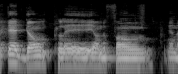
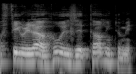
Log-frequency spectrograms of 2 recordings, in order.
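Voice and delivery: usual speaking voice

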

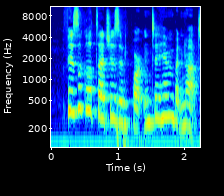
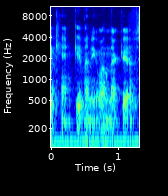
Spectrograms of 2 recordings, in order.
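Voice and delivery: whispering; 13 dB quieter than usual. Real, not acted. Confiding aside.

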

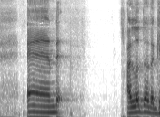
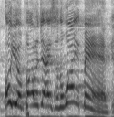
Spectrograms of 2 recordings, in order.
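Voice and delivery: much higher, hammed-up exclamation; high-pitched indignant outburst, retold; outraged retort; 13 semitones higher than usual. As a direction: call her out in mock outrage. Retells his outraged retort to her.

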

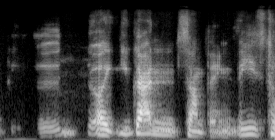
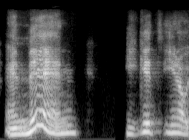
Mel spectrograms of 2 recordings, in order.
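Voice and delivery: normal talking voice

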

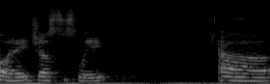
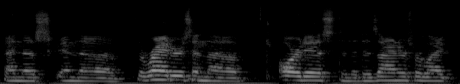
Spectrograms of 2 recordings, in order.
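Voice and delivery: normal talking voice

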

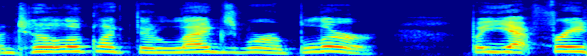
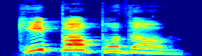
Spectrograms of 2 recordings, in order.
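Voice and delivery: loud urging shout in a put-on voice; yelled; 2 semitones higher, 11 dB louder than usual. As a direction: drive the giant on, shouting. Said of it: "Fido yelled".

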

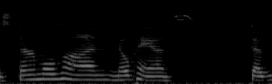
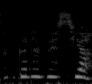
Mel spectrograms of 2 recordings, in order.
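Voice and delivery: high-pitched, lilting mock farewell; teasing high-voiced goodbye at a grave; mock farewell to heaven; 6 semitones higher, faster than usual. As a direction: call it up to heaven, higher. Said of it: "she looks up into heaven".

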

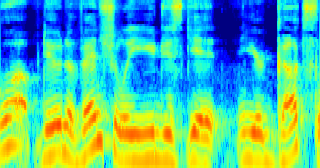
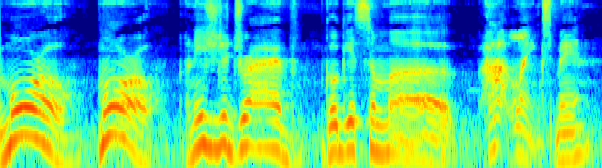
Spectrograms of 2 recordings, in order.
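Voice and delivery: put-on old Marine boss sending him for hot links; gruff boss voice; 5 semitones higher than usual. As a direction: bark the errand like a crusty boss.

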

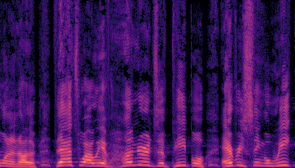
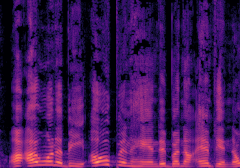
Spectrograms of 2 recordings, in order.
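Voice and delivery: ordinary talk

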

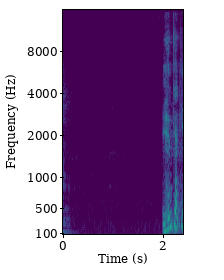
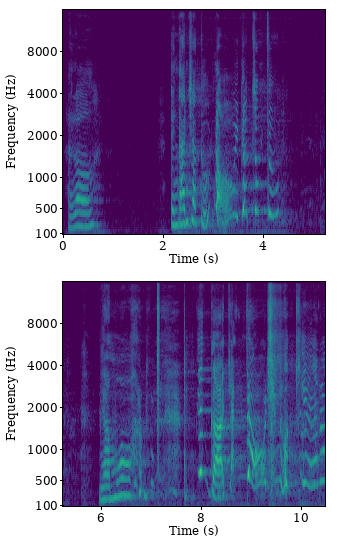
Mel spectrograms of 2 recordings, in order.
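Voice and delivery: put-on higher, sugary young lovers on the phone; mock lovey-dovey couple; 13 semitones higher, 4 dB louder than usual. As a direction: tease the audience by playing shy sweethearts. Couple's sweet phone talk mimicked.

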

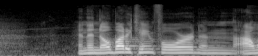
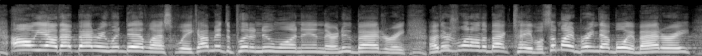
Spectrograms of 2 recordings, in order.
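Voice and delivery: loud, higher holler across a room; imitated congregant calling out; yelling from the pews; 6 semitones higher, 8 dB louder than usual. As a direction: holler it casually to the whole room. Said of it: "somebody else yells out from another pew".

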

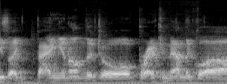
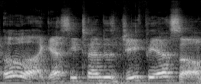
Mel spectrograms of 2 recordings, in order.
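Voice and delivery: higher, feigned innocence; mock innocent; 6 semitones higher than usual. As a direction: play dumb, lightly. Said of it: "It's like".

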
